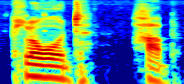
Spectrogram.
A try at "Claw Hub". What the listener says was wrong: Claude, like this. Because it's Claw. Claw, not ED. Claw Hub. ClawHub.ai.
